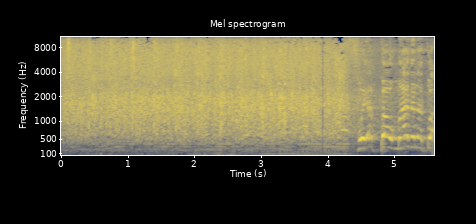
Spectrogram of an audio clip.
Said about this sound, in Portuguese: Então aplauda ele aí.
